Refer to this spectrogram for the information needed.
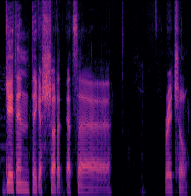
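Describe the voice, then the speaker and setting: Male game master, lowish pitch, slow halting narration, dry sound, improvised descriptions. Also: a bit bright, clear, resonant tone, no echo. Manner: halting, piecing descriptions together.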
